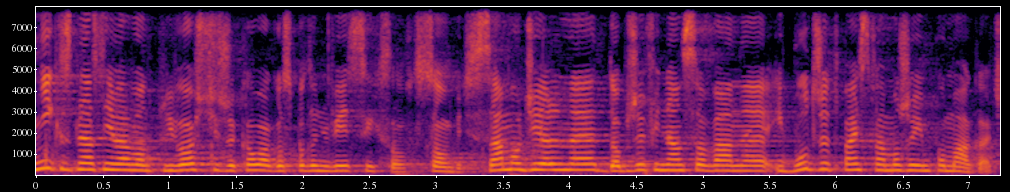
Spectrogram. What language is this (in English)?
Polish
